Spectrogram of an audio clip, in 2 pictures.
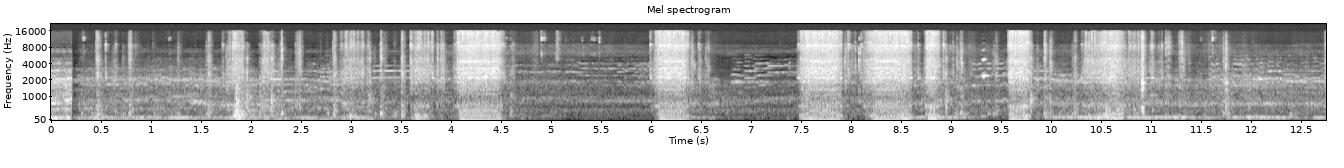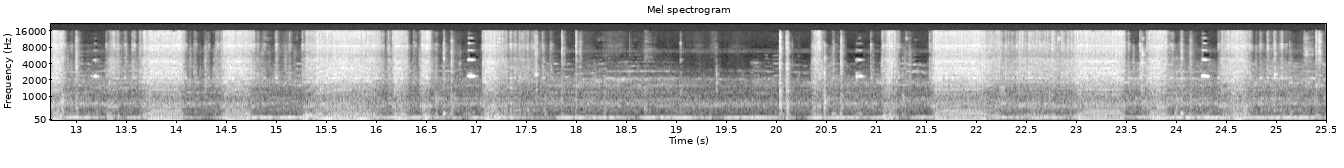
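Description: Sewing machine stitching a blouse collar with a steady low motor hum in repeated runs, broken by sharp clicks and brief pauses as the fabric is adjusted, close and fairly loud.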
